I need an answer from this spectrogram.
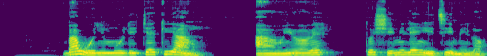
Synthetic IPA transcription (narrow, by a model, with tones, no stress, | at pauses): ba˦wo˨nĩ˧mo˧le˧d͡ʒɛ˦ki˦a˦˨ɾ̃ũ˨ | a˨ɾɾ̃ũ˨ĩ˨˧˦ɾɔ˧ɾɛ˦ | to˦ʃe˧˦mĩ˦lɛ̃˦ĩ˦e˨˧˦ti˦i˦˨mĩ˨˧lɔ˧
